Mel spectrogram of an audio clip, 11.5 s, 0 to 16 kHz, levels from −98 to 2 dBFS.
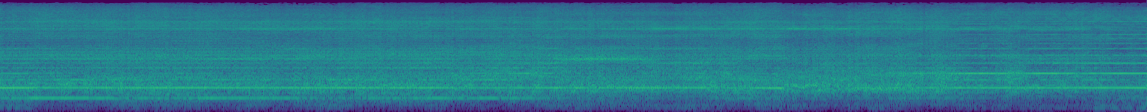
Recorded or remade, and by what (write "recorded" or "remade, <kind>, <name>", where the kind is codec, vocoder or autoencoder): remade, autoencoder, DAC-VAE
